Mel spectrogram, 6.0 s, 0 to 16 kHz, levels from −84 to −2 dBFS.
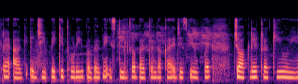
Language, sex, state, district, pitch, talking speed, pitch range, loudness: Hindi, female, Uttar Pradesh, Lalitpur, 210 Hz, 180 wpm, 205-220 Hz, -21 LUFS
